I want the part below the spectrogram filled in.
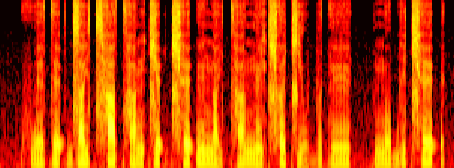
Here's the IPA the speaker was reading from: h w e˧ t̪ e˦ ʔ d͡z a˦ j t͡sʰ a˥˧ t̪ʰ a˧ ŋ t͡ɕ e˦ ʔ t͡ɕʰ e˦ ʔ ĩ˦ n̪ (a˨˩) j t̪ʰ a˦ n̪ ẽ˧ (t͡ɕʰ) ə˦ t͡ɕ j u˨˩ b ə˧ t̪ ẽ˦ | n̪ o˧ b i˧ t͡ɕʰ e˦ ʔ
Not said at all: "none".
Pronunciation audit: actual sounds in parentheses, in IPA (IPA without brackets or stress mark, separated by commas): a˨˩, t͡ɕʰ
